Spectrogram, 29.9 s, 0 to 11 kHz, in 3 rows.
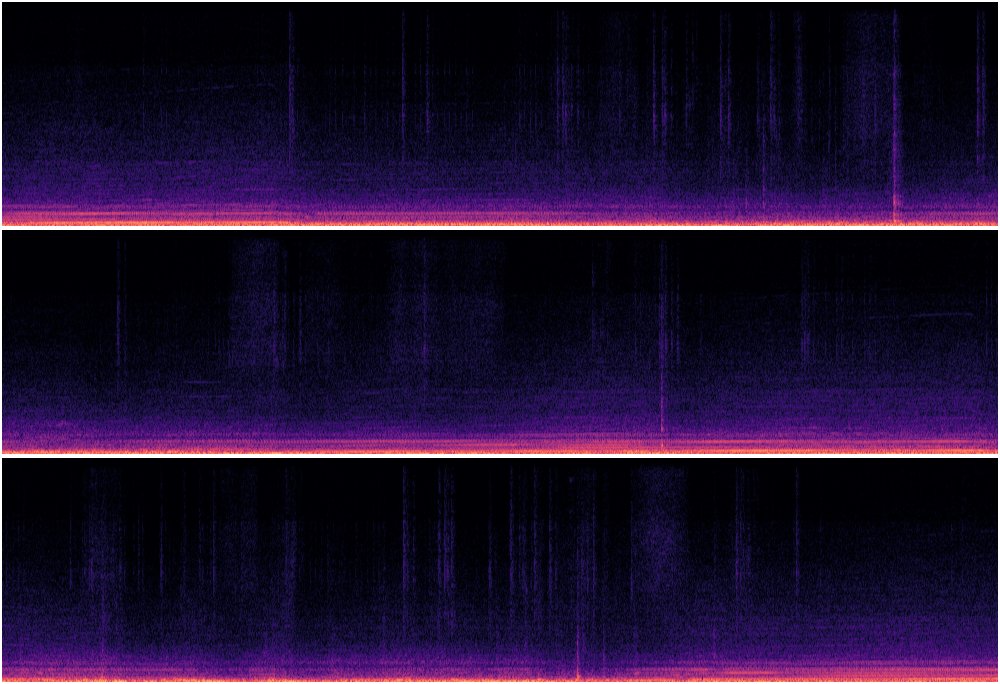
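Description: GAC GS3's 1.5-litre naturally aspirated petrol engine pulling hard uphill through its Aisin 6-speed automatic. The revs climb slowly, drop as the gearbox shifts up about 3 seconds in and again about 20 seconds in, then jump up sharply near the end as it kicks down a gear.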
